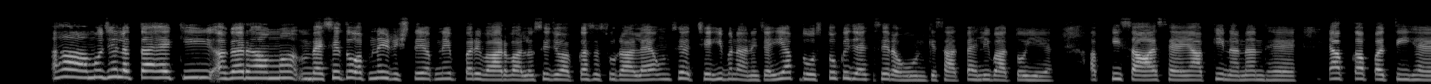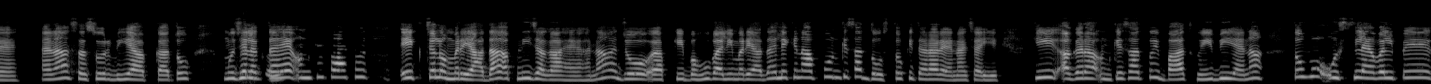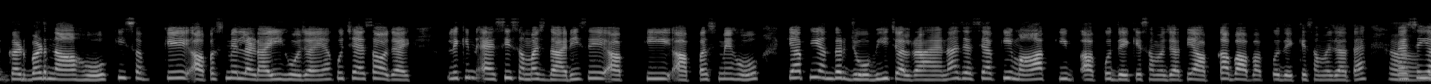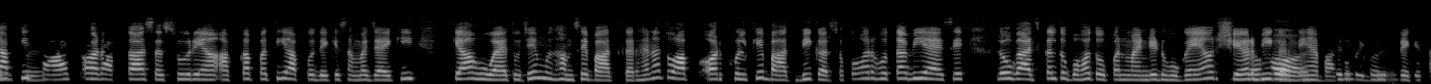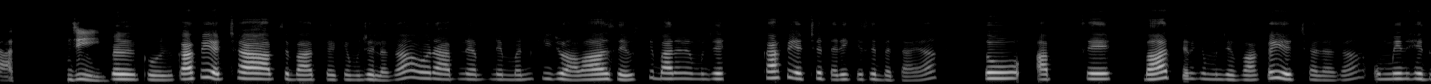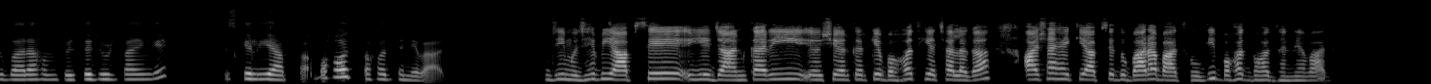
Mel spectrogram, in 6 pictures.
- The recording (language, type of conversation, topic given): Hindi, podcast, अंदर की आवाज़ को ज़्यादा साफ़ और मज़बूत बनाने के लिए आप क्या करते हैं?
- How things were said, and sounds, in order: horn; in English: "लेवल"; in English: "ओपन माइंडेड"; in English: "शेयर"; in English: "शेयर"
